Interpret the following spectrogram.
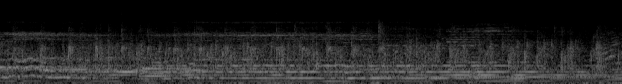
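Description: Live band playing an instrumental passage on keyboards and guitars, with long held melody notes over a steady accompaniment.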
